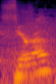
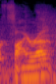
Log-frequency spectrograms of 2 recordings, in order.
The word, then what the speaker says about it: Fira: Here in this room, there is a Fira chest, or Fyra, depending on how you prefer to pronounce it.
